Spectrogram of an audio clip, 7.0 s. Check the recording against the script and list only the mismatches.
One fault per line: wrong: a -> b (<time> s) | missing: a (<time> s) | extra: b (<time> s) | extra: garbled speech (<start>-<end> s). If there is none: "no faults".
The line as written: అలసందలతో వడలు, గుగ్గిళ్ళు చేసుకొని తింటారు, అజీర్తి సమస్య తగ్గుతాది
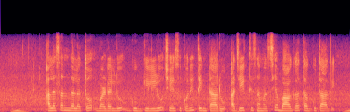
extra: బాగా (5.7 s)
